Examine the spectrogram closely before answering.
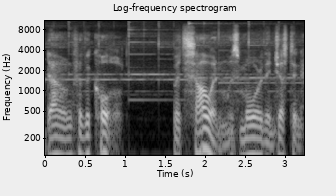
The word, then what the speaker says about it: Samhain: Samhain, pronounced Samhain.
